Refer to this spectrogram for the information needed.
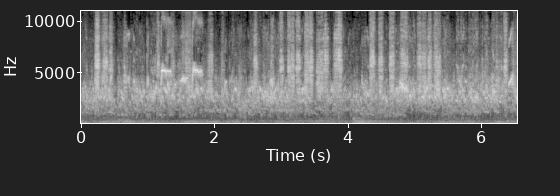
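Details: High, bright chirping from a flock of Australian parrots, with a few clear whistled notes early on above a dense bed of rapid twittering.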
